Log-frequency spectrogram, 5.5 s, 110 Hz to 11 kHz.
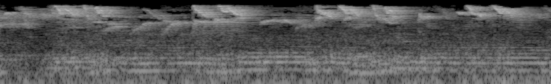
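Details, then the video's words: Oriental white-eye singing vigorously: short bursts of high, thin twittering phrases with quick falling slurred notes, repeated roughly every one to one and a half seconds, over a faint low hum. "Pleci langsung gacor dalam 1 menit"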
